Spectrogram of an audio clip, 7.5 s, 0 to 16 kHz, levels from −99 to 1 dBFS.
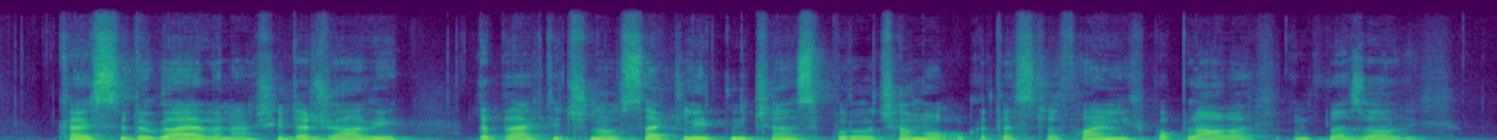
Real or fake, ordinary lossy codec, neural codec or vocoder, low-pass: fake; none; codec, 44.1 kHz, 7.8 kbps, Pupu-Codec; 14.4 kHz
